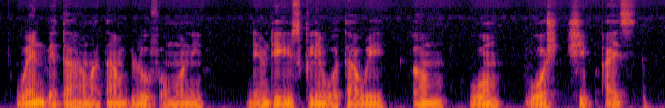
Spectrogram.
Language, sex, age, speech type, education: Nigerian Pidgin, male, 15-29, spontaneous, tertiary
